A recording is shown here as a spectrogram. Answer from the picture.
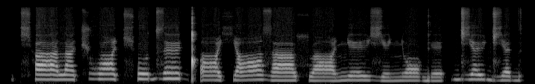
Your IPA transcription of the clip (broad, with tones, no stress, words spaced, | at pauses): t͡ɕʰaː˨ la˨t͡ʃʁʷɑː˦t͡ɕʰo˦ d͡zɛː˦ǃʼɑː˨çɑː˨˦zaː˨ sʷɑː˨ɲeː˦i̯ʑe˨ ɲɔː˦ɡe˦ | d͡ʑɛ˦y̯d͡ʑɛ˨d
